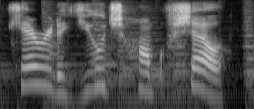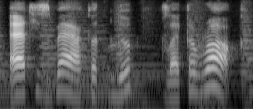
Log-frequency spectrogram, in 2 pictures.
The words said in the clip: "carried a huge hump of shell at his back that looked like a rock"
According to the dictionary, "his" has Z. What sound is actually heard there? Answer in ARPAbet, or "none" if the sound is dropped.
Z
